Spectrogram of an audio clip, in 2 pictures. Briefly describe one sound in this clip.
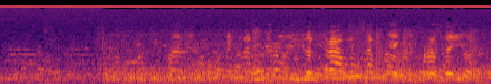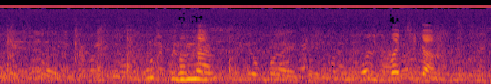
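A crowd of people chatter nearby outdoors.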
